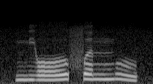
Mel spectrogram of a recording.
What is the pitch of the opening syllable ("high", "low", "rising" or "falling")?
rising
